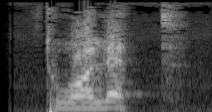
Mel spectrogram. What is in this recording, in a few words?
toilet, norwegian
